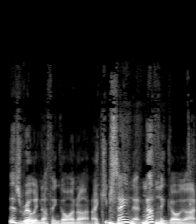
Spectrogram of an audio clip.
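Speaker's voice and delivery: heavily sarcastic, tongue-in-cheek, swooping delivery. Radio host to his guest Peter about the year in review, sarcastic. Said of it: "I'm being sarcastic".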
